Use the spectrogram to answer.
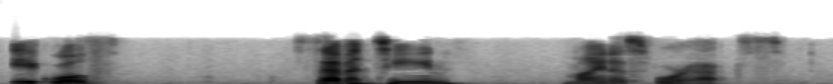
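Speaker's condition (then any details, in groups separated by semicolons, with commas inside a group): No condition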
